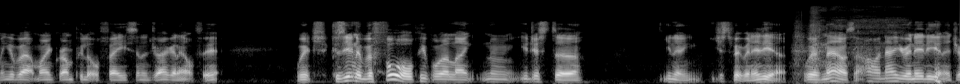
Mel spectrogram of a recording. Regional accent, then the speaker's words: Forest Hill, London, United Kingdom; Southeast London, in this place called Forest Hill, on a rope park around there, which is, it's near Lewisham, I guess.

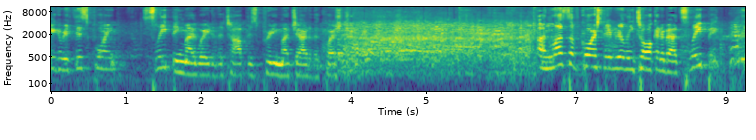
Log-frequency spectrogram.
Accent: New York, United States; I'm gonna tell you, I'm from New York originally. Whenever I meet another former New Yorker down here, my husband says it sounds like we were all in prison.

